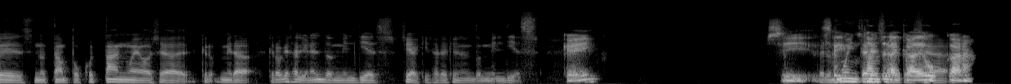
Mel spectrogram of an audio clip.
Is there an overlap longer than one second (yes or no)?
yes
